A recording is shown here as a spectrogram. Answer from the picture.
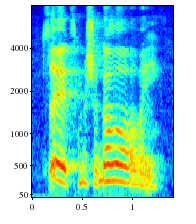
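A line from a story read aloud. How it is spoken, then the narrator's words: Growled. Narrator (Russian): рыкнул он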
